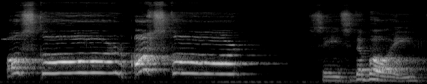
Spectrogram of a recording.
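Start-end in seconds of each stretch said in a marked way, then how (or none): 0.1-2.4 high sing-song call, loud; boy calling his dog across the snow, high and singing. Acted.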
